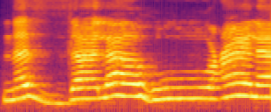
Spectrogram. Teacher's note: आइन को निकाल के पढ़ेंगे, लाम के ऊपर खड़ी ज़बर है, दो अलिफ के बराबर खींचेंगे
